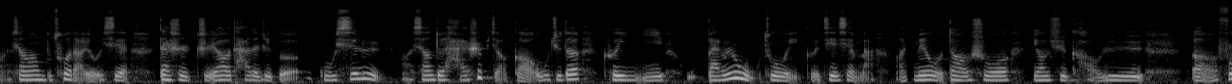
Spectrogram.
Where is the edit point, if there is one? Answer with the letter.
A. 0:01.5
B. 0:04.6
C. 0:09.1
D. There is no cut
C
